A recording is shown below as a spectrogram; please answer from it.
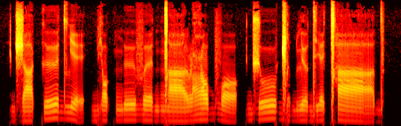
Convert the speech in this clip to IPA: d͡ʒ a k ɨː d ʎ e | b j ɔ k ŋ ɨː v ɘː d ŋ͡ǀ aː ɭ ʕ ɔ b v ɔ | d͡ʒ uː ɡ͡ǁ ɘ b lʲ o d j e ǀʰ aː d

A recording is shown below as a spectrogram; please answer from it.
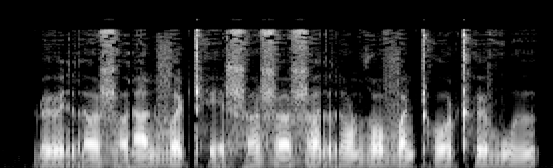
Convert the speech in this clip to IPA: ɽ ø˧˥ r ʌ˩˧ ʐ ʌ˩ ɾ a˧˥ ɳ v ə˥ ʈʰ e˩ ʐ ʌ˧˥ ʐ ʌ˧ ʐ ʌ˥ r o˧˥ ɳ ðˤ u˥ v ʌ˥ ɳ ʈʰ o˧˥ ʈʰ ø˥ v w ɯ˧˥

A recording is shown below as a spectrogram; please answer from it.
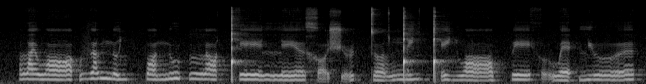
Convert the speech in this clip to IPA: lˠ ɛ w ɔː ʔ v ɪ lˠ n o ʎ pː ɔ n u ʔ lː ɔ ǃʰ eː lː e ə̯ x ɔ̰ ʃ o̰ ɭ tː o lˠ ŋ͡ǃ e ʎ ǃʼ e ʎ w ɔː pː eː h o̰ w ɛ ʔ lʲ ʊː ə̯

